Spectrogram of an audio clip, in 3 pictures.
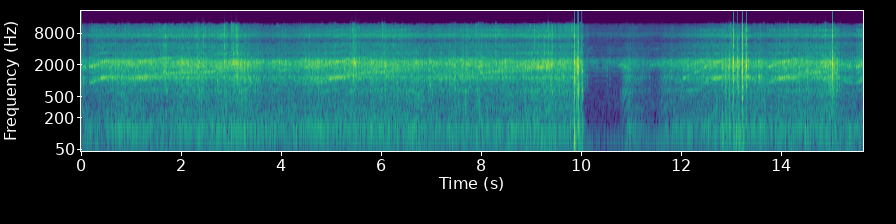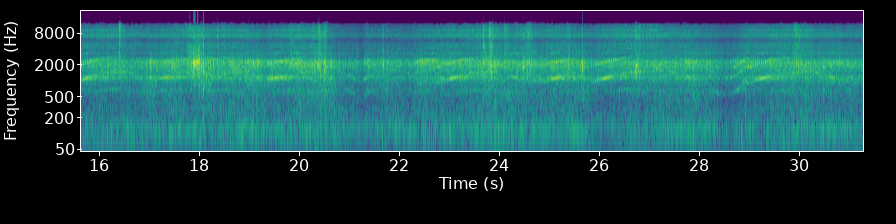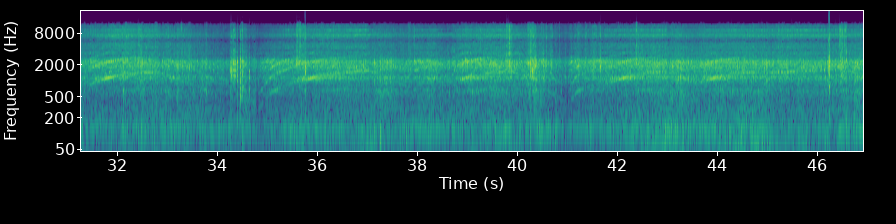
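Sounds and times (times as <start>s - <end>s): toy car electric motor whining: 0.0s - 10.0s, 10.6s - 46.9s
sharp clicks: 17.7s - 19.2s, 45.4s - 46.9s.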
